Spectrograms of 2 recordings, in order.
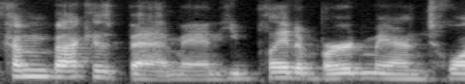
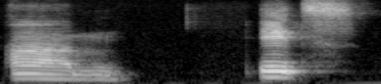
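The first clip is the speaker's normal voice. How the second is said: normal talking voice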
